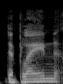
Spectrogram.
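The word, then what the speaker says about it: Des Plaines: DePlaine. – 20 miles. Is that how you pronounce it? – Yeah. – DePlaine, Illinois? – Yes, my friend.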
